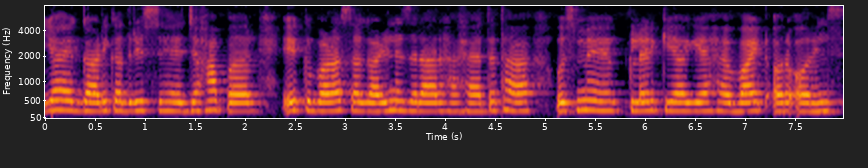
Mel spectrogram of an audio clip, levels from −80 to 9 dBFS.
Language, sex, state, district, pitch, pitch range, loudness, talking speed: Hindi, female, Jharkhand, Palamu, 230 Hz, 225-240 Hz, -15 LUFS, 195 wpm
